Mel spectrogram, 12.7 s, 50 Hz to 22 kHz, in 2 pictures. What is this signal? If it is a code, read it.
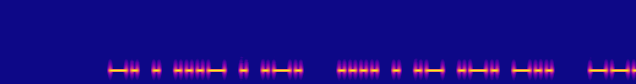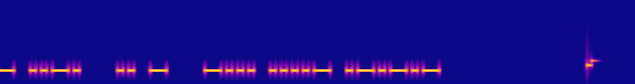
Morse code, heard as a keyed tone, about 22 wpm, 700 Hz. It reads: NEVER HEARD OF IT B4.
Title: Sentences from Top 400 Words and Abbreviations 22wpm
